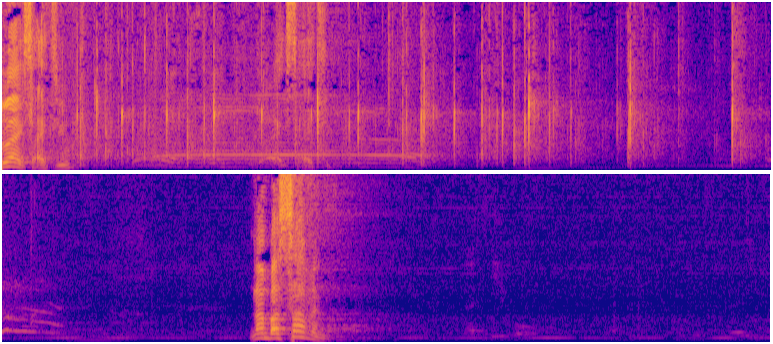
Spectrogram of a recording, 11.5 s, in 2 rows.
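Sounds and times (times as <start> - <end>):
speech: 0.0 - 0.7, 7.7 - 8.3
church congregation hand claps during a sermon: 0.0 - 6.1.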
